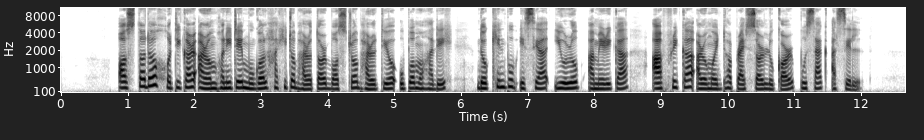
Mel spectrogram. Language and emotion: Assamese, neutral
